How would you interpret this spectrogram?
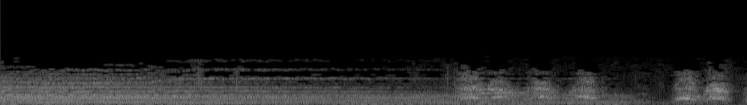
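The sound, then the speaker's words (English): Dorothy's dog barks several times in quick, uneven bursts during the second half, loud, over a steady droning musical background that fills the whole clip. “Look, it's Dorothy's dog.”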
